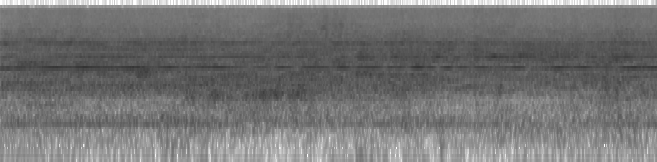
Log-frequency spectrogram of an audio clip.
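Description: Vacuum cleaner running steadily, its motor holding a high whine over a loud rush of air.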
